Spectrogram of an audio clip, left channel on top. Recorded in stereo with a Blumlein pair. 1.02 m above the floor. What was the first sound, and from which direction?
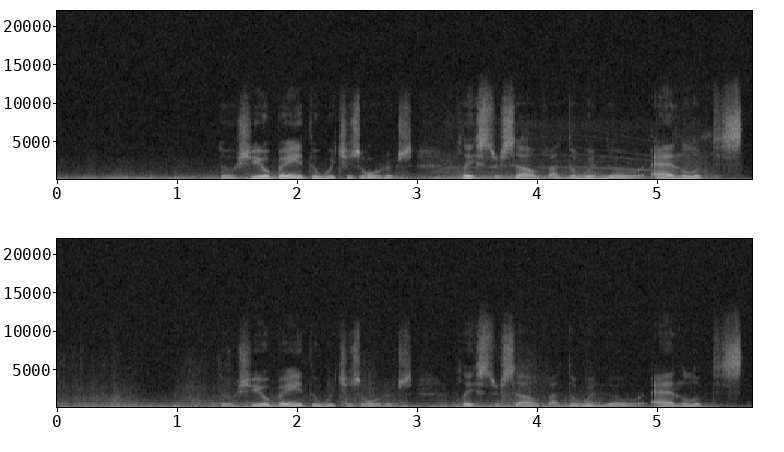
A man speaking, 15° left.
